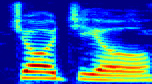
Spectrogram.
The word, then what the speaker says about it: Giorgio: So we've just been corrected on his on the John's surname, and apparently it's Giorgio.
